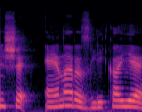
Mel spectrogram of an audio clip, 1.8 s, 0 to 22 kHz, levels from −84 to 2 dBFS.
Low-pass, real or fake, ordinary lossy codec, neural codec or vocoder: 14.4 kHz; real; none; none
